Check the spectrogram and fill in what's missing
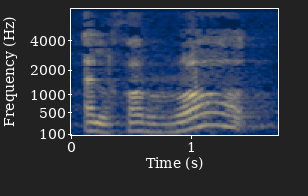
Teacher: هنا بقى الخاء مفخمة قوي لأنها بعدها راء بر، الخراء والراء مفخمة، الخراصون، اوعى تطلعها سين، الخراصون الذين هم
